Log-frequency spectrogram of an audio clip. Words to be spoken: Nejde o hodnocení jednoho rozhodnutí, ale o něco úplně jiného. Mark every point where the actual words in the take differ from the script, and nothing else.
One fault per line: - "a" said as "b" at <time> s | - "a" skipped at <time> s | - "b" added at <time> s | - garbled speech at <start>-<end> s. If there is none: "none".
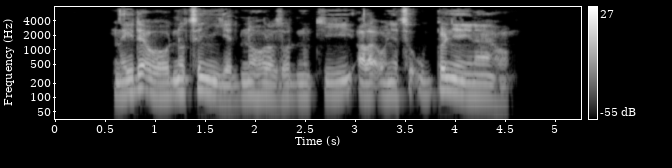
none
